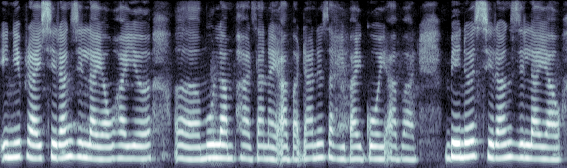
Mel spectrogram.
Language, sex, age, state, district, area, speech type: Bodo, female, 18-30, Assam, Chirang, rural, spontaneous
